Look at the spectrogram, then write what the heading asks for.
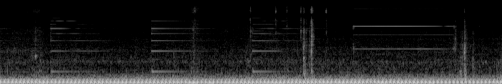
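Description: Volkswagen Tiguan's 2.0 TSI turbocharged four-cylinder idling steadily after a remote start. Over it the dashboard chime beeps about once a second; after a click about three seconds in, a different, higher chime tone takes over.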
